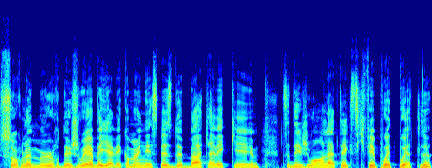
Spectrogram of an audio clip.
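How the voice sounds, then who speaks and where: A woman speaks with a Quebec accent at medium pitch and a moderate pace, recorded very cleanly against a silent background with a dry, close sound and no echo. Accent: Québécois French. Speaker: podcast co-host. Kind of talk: casual chat. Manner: animated.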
